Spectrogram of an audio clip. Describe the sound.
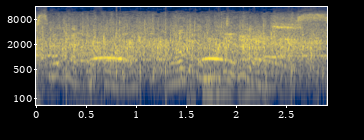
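Studio audience applause welcomes a married Broadway couple, a dense steady patter of many hands holding at an even level for about three seconds, with voices and cheers mixed in.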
